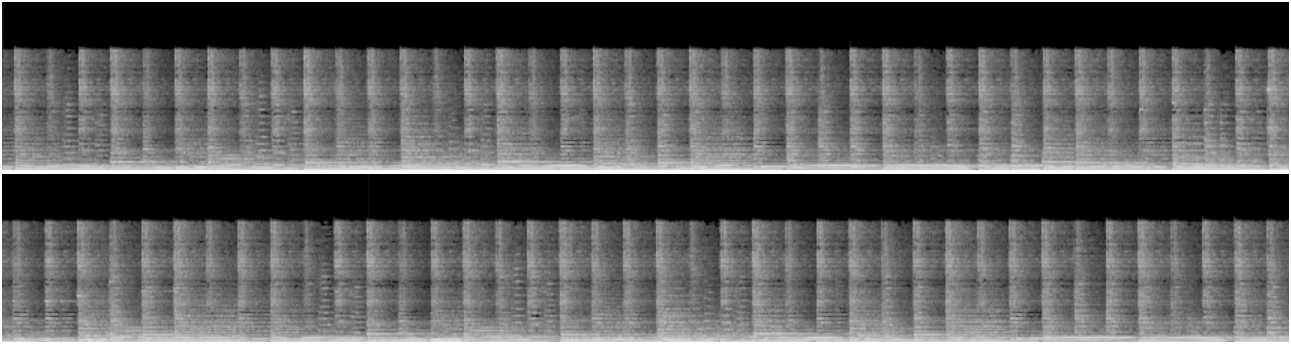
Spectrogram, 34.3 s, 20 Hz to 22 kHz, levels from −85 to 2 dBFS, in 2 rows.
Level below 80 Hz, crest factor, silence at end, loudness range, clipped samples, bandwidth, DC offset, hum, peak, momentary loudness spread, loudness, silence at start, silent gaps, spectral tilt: -22 dBFS; 14 dB; 0 s; 1 LU; under 0.1%; 16.5 kHz; under 0.1%; none; 0 dBFS; 3 LU; -14 LUFS; 0 s; none; -5 dB/octave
